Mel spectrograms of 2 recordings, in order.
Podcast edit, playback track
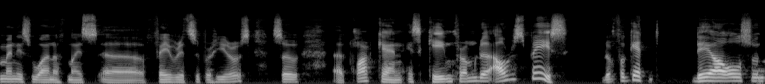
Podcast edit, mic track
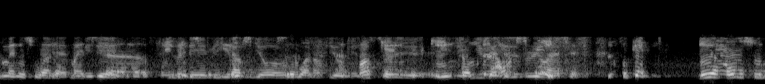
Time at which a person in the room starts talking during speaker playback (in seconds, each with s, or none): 0.4 s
